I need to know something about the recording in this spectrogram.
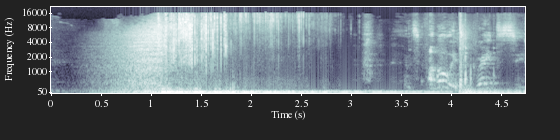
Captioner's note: hand crunches; The Rock laughs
